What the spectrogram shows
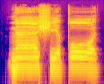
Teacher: To is a very heavy mouth letter. So make sure you make the to heavy. Nashitoti. And again, make sure you don't stretch that T.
